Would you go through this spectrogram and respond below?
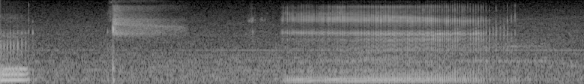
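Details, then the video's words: Sleeping cat snoring: a soft, breathy rasp swells for about a second and a half with a low, wavering rumble inside it, after a brief click and a quieter hiss, in a calm room. "My cat snoring"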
